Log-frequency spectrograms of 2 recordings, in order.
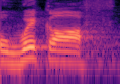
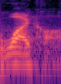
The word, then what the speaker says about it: Wyckoff: Like a wick off, like it's spelled like Wyckoff.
